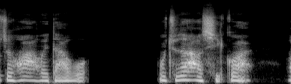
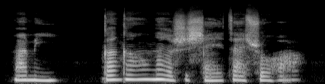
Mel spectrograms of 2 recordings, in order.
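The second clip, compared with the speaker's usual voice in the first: put-on timid voice. Mother retelling her younger daughter's question to her, imitating a timid question. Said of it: "则是怯怯地问着我".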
